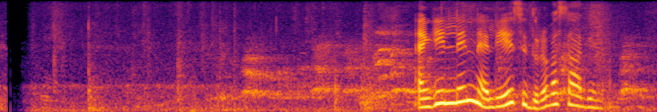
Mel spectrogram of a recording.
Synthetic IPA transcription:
ʔæŋɡilːenːælieːsid̪uɾəʋɐsaːɡena̰

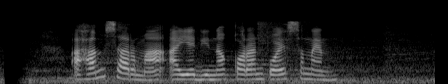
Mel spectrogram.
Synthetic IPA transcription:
ʔaɦamsarmaʔajadinɔkoɾanpɔɛsənɛn

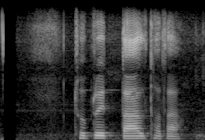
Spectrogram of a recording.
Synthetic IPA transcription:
t͡sʰoprʌjt̪alt̪ʰʌt̪ʰa

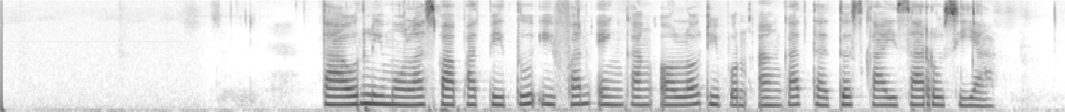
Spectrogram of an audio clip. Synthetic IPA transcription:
t̪aʊnlimolaspapat̪̚pit̪uʔifanɪŋkaŋɔlɔd̪̥i̤pʊnaŋkat̪̚d̪̥ä̤d̪̥ɔ̤skaisarusia

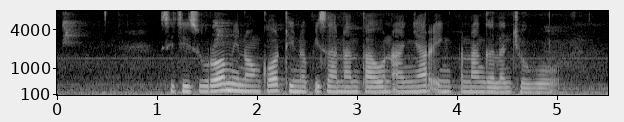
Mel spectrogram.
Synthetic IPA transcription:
sid̥ʒ̥i̤suɾɔminɔŋkɔd̪̥i̤nɔpisanant̪aʊnʔa̰ɲarɪ̰ŋpənaŋɡalan̥ʒ̥ɔ̤wɔ

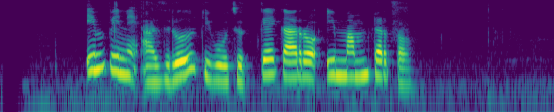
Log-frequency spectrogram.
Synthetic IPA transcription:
ʔimpineʔazɾʊld̪̥i̤wud̥ʒ̥ṳt̪̚kekaɾoʔimamɖ̪ərt̪ɔ

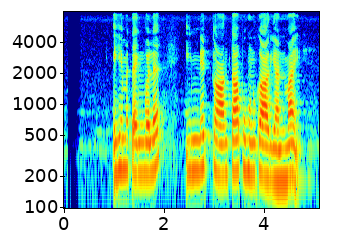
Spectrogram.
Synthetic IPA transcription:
eɦemət̪æŋʋələ | inːet̪̚kaːnt̪aːpuɦunukaːɾijanmaj

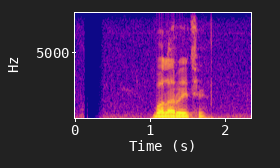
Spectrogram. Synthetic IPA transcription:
bɔlaɾojet͡ɕʰe

